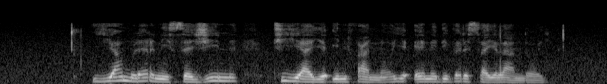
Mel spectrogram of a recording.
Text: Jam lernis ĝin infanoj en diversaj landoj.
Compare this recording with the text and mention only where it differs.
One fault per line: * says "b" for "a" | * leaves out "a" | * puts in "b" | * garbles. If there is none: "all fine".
* puts in "tiaj"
